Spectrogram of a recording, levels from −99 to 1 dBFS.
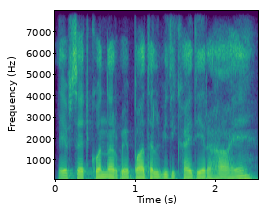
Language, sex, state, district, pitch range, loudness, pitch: Hindi, male, Arunachal Pradesh, Papum Pare, 100-115 Hz, -19 LUFS, 110 Hz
